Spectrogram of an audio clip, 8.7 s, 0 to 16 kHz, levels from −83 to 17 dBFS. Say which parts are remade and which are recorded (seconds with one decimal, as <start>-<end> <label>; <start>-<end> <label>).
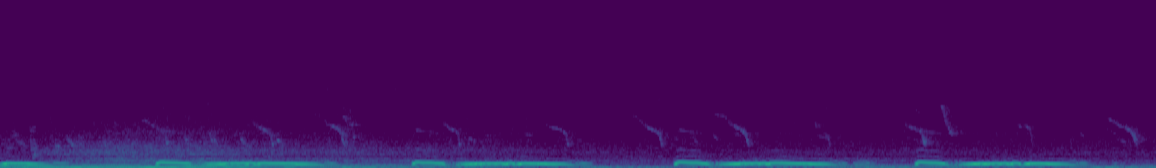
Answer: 0.0-1.6 recorded; 1.6-6.4 remade; 6.4-8.7 recorded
